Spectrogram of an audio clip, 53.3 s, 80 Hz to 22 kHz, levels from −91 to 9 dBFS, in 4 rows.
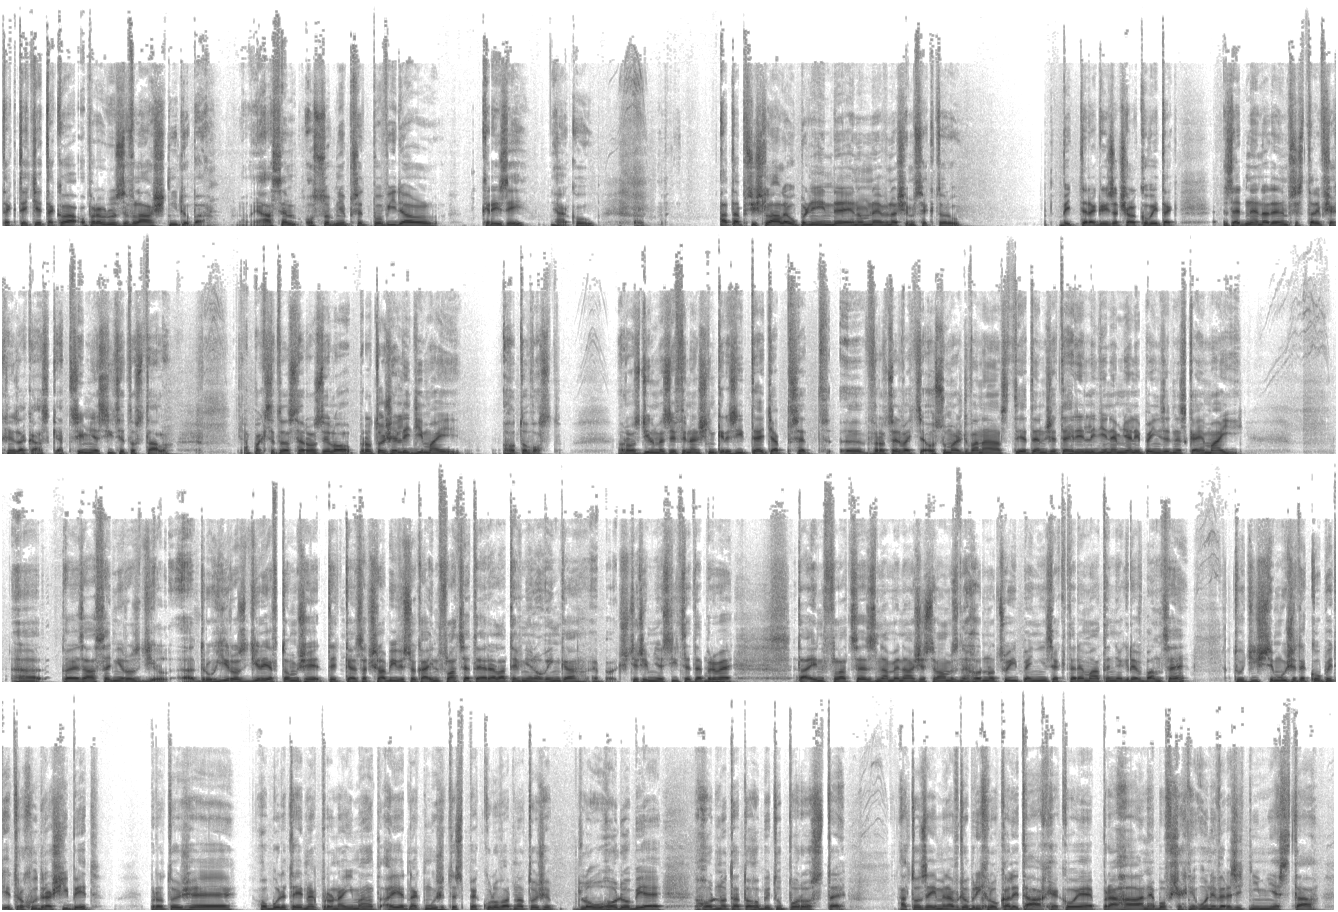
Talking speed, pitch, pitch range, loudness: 165 wpm, 125 Hz, 120-135 Hz, -17 LUFS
